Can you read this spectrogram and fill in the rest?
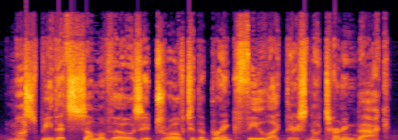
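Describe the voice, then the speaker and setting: An actor playing a resolute young police team leader in a video game, speaking in a formal, measured, firm manner. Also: male voice, mid-range voice, fairly even intonation, breathy edge, lightly acted. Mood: reasoning. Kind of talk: anime-style video game voice acting.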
